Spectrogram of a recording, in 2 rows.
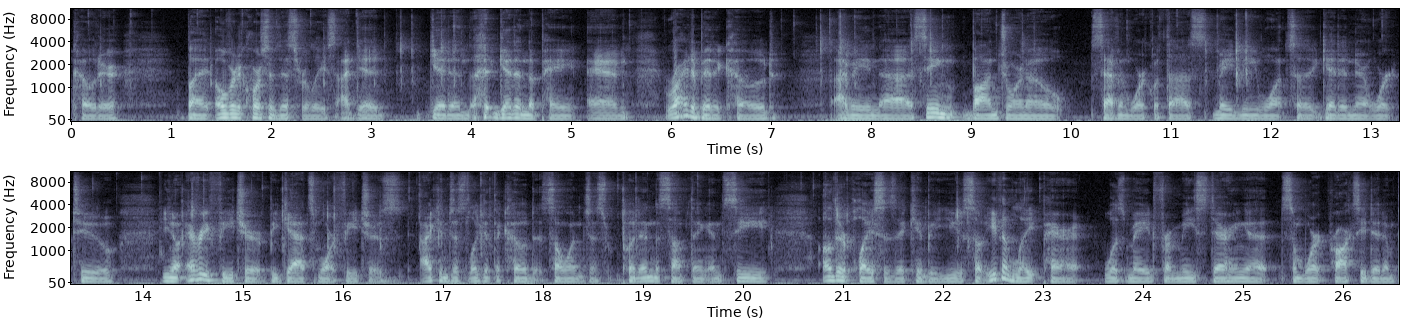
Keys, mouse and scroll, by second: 0.4 shift+middle click, 1.5 shift+middle click, 2.6 shift+middle click, 3.3 shift+c, 3.9 a, 4.6 click, 5.9 s, 7.1 click, 7.5-9.5 typing, 8.3 click, 9.1 click, 10.4 click, 10.8 middle click, 11.1 scroll up 2, 11.3-11.7 typing, 13.0 click, 13.4 KP_Decimal, 13.7 middle click, 14.1-14.4 scroll up 2, 14.5 ctrl+a, 15.1 click, 15.3 Tab, 15.8 2, 16.1 click, 16.6 shift+click, 17.3 ctrl+b, 18.6 click, 18.8 Tab, 19.1 middle click, 20.2 scroll down 1, 20.6 shift+click, 20.9 q, 21.4 click, 22.1 q, 22.9 click.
